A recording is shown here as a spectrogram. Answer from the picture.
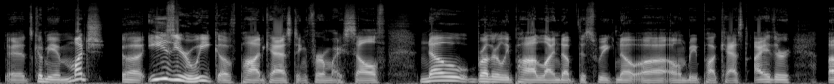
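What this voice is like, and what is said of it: Sick, slightly rough voice. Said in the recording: “I am a very sick ... if you can't tell. My voice is a little messed up”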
